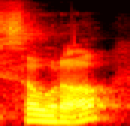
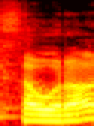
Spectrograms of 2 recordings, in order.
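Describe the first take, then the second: First: The word begins with an s sound. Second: The word begins with a th sound. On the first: This is the Levantine form. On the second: This is the classical form.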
